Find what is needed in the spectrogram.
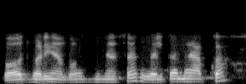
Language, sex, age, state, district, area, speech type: Hindi, male, 60+, Bihar, Darbhanga, urban, conversation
